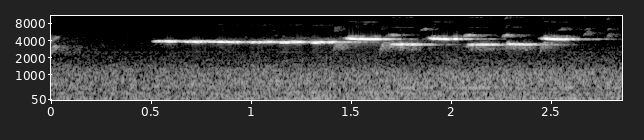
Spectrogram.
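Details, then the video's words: Canary x European goldfinch hybrid chick, 33 days old: a long thin high whistled note held steady, then a run of short chirping notes alternating between two pitches, in a quiet room. "canari x chardonneret a 33 jours"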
